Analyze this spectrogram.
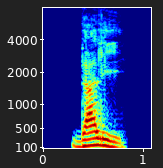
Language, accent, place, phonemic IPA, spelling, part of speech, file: German, Germany, Berlin, /ˈdali/, dalli, adverb, De-dalli.ogg
- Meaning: quickly; with hurry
